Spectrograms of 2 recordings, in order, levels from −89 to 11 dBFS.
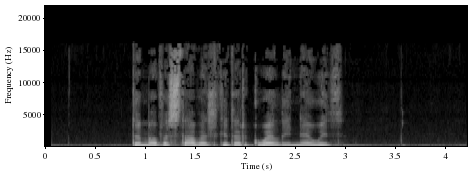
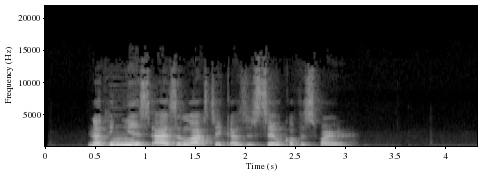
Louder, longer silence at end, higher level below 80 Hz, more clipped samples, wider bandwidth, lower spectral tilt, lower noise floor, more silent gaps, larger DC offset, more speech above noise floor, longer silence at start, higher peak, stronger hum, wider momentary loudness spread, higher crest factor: second, -24 LUFS vs -18 LUFS; second, 0.6 s vs 1.25 s; first, -46 dBFS vs -56 dBFS; neither; first, 16 kHz vs 14.5 kHz; about the same, -5.5 dB/octave vs -4.5 dB/octave; second, -53 dBFS vs -59 dBFS; neither; neither; second, 30 dB vs 42 dB; first, 0.9 s vs 0.45 s; second, -8 dBFS vs -2 dBFS; neither; about the same, 11 LU vs 12 LU; about the same, 18 dB vs 18 dB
